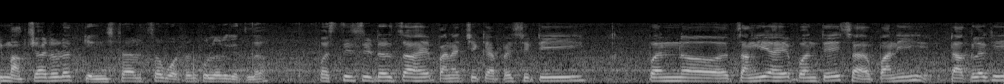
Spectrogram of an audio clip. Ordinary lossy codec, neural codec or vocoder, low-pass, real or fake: none; none; 7.2 kHz; real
